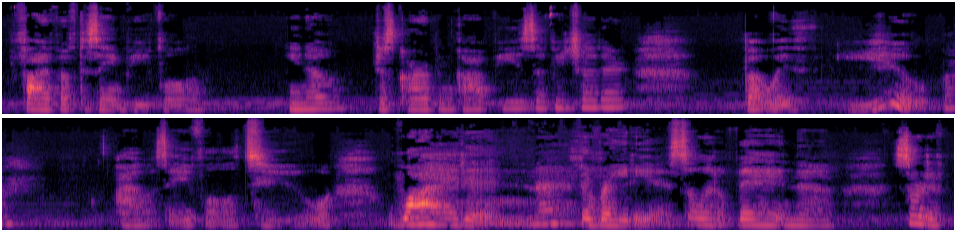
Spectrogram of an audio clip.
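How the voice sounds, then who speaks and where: A woman acts out a female sphinx who works as a monster matchmaker in an ASMR roleplay. She speaks softly and slowly, with a creaky edge that slips into whispering. Her manner is chatty, coaxing and full of flattery, over faint background noise. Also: medium pitch. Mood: flattering, welcoming. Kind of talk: soft-spoken ASMR roleplay.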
